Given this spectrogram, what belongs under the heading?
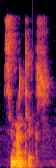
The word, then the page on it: semantics: British English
